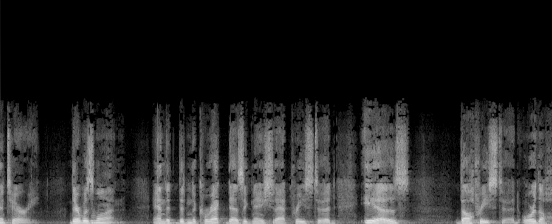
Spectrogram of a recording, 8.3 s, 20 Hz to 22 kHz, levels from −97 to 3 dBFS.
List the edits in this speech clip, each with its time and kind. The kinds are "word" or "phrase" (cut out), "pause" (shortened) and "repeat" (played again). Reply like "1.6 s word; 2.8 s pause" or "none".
1.4 s word; 2.8 s word; 4.1 s word; 7.1 s word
